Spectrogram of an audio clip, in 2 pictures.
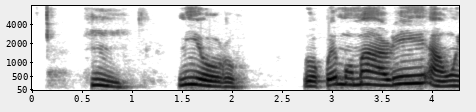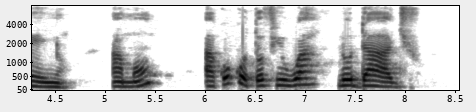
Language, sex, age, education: Yoruba, female, 30-45, tertiary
